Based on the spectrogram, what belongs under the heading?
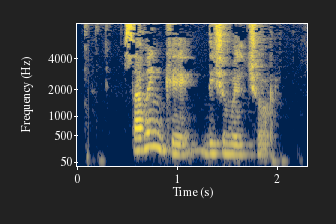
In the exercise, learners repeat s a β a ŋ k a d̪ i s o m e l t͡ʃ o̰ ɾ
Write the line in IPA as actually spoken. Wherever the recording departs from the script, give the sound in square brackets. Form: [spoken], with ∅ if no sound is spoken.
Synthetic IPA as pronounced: s a β [e] ŋ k [e] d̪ i [ʃ] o m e l t͡ʃ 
